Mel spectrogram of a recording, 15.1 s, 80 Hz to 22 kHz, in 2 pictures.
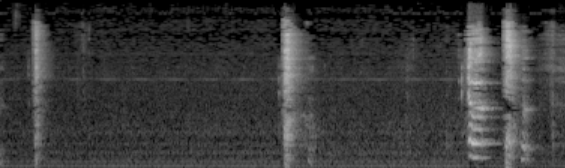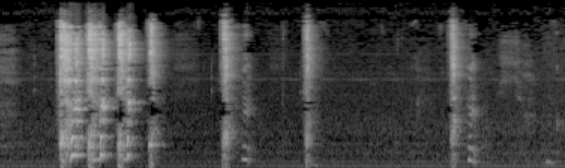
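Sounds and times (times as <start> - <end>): person coughing: 3.8 - 4.3, 6.2 - 7.2, 8.3 - 9.8, 10.5 - 11.0, 13.5 - 14.0.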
